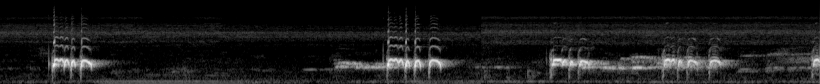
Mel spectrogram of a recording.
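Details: {'caption': 'Local zebra dove singing steadily as a lure for other birds: several clipped, rapid coo phrases come every two to three seconds, mixed with softer wavering coos in the gaps.'}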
